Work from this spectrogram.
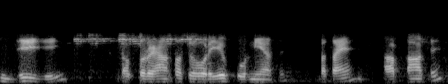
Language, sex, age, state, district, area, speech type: Urdu, male, 18-30, Bihar, Purnia, rural, conversation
